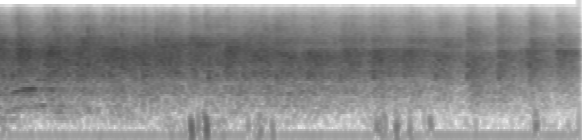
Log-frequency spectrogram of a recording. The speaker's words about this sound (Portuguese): Você pode aplaudir ao Senhor e receber essa palavra.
